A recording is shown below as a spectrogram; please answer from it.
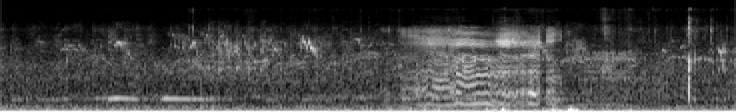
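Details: Goats on a village goat farm, one giving a wavering, quavering bleat near the middle, amid dense rumbling background noise and cooing birds.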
